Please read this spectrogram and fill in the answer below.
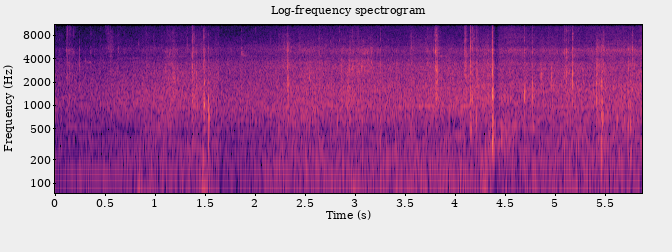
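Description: Skateboard wheels rolling on a concrete skatepark surface, a steady rolling noise that grows slightly louder, with a few sharp clacks, the strongest about four seconds in.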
